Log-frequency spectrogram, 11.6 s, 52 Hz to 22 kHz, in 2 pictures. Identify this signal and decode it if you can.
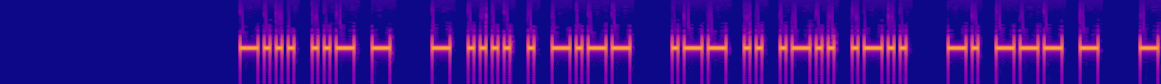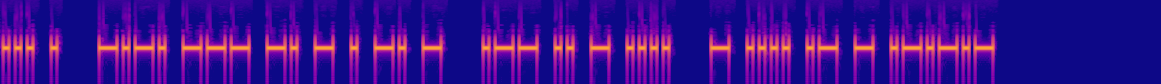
Morse code, heard as a keyed tone, about 40 wpm, 700 Hz. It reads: BUT THEY WILL NOT BE CONTENT WITH THAT.
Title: Sentences from Top 900 Words 40wpm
